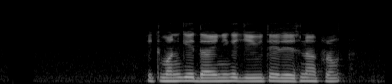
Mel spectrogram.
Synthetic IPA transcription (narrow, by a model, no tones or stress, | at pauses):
it̪umɐnɡed̪ajiniɡəd͡ʒiːʋit̪ejd̪eːʃɐnaːkɾɐmə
